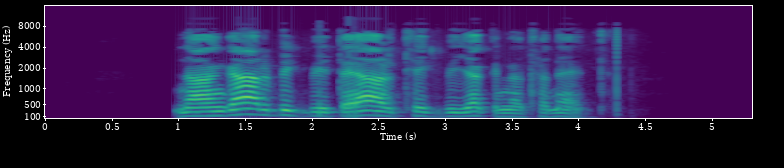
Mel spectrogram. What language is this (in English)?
Gawar-Bati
